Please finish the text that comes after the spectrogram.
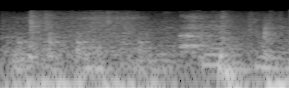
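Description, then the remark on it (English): Someone tries a locked door: the handle is rattled and pulled a few times in quick succession, producing short mechanical clunks against a steady, noisy background. “I think the door's locked.”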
